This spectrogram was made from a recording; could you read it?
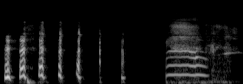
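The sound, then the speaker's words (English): A run of short, clipped vocal bursts fading in strength, then a drawn-out, whiny meow from a cat named Calliope that trails off at the end. “She's angry because I'm not paying attention to her.”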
